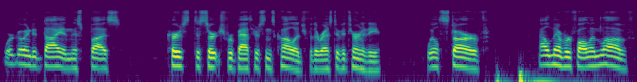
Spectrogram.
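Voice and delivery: high, melodramatic moan. A narrator's reading. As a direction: wail your doom, rising toward the end. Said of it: "Azalin moaned".

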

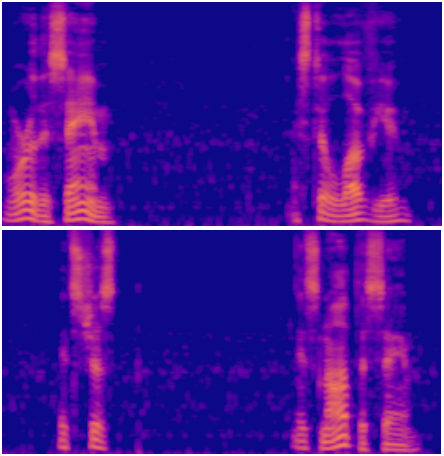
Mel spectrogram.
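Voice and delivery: soft, drifting and a little slurred; distant and blurred. A narrator's reading. Anne confessing to Gunnar, softly blurred. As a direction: let the words fade like she's half asleep. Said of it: "sounding a little distant and somewhat blurred".

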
